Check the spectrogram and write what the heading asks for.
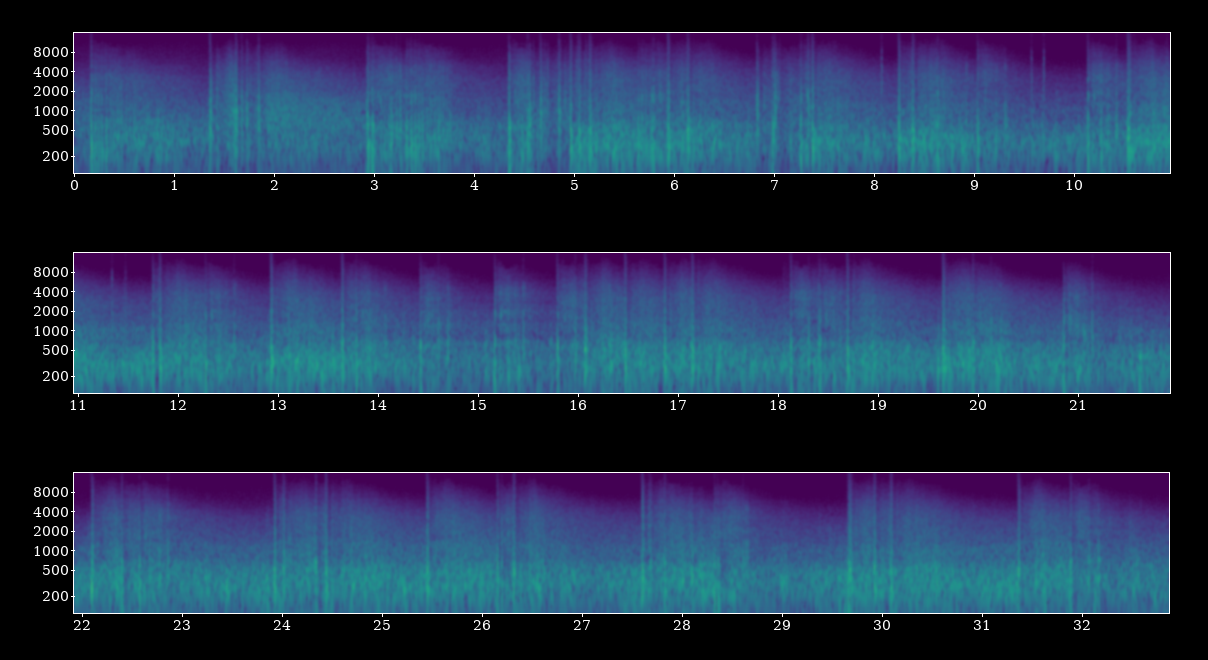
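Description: Aerial fireworks display: a dense, continuous barrage of launches and shell bursts, with many sharp bangs in quick succession over a steady rushing noise.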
